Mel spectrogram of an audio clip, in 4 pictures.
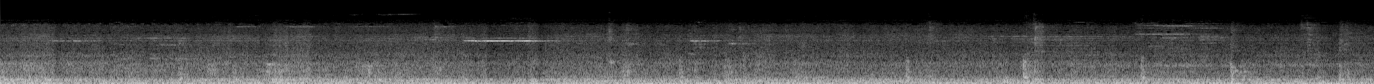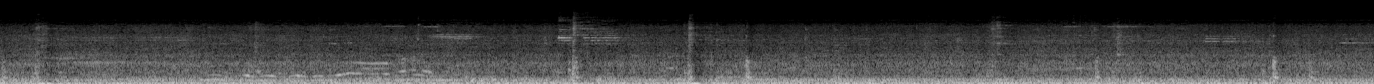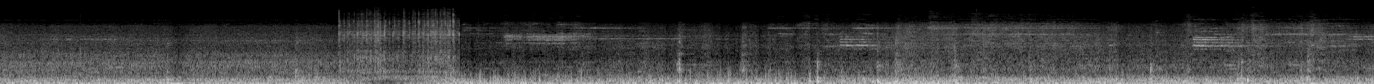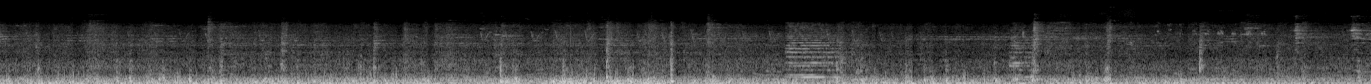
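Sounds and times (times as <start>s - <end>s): train rumble: 0.0s - 28.0s, 28.8s - 54.9s
wheels clattering over rail joints: 30.6s - 32.2s.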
